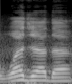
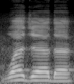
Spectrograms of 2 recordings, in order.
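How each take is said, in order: No difference in how they are said.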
